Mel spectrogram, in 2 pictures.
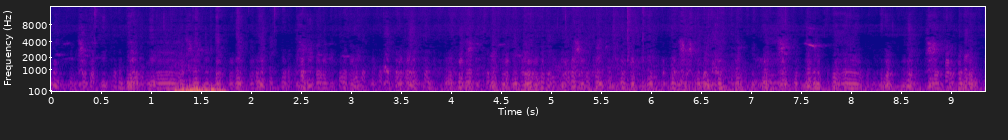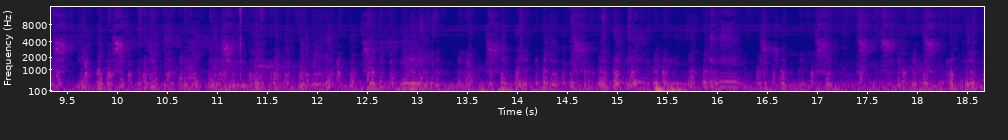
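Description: A flock of American white ibises feeding, with a steady low chatter of calls and many small clicks of bills picking at feed on concrete. Three brief low thumps stand out: one about a second in and two late on.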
